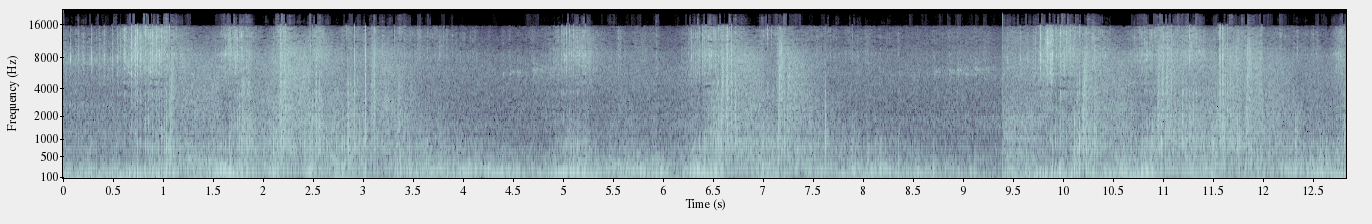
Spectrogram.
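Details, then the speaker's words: 1985 Chevrolet crew cab dually with a 6.0 V8 and long pipes, revved after sitting over 2 years, which followed fuel line and fuel pump issues: deep rumble swelling smoothly on each rev and settling evenly; it sounds strong and healthy. "It sounds pretty good, especially when you're accelerating where you got a good load on it."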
